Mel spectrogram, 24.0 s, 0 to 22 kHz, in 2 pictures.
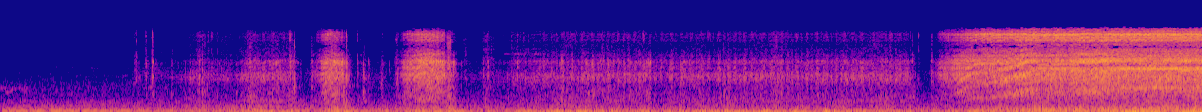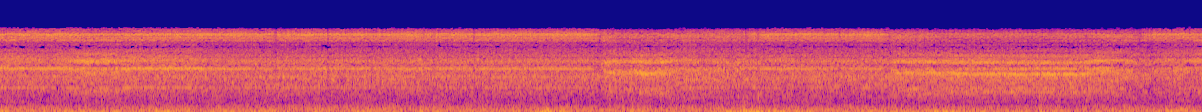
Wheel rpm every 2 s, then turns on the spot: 0, 20, 20, 20, 100, 220, 230, 230, 230, 230, 220, 210.
2-8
